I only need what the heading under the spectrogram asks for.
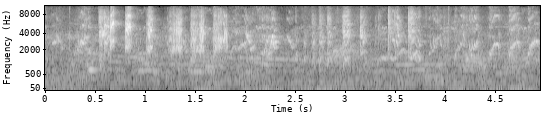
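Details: Aviary budgerigar colony giving a busy stream of sharp, high chirps and squawks in quick bursts, overlapping calls from several birds.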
